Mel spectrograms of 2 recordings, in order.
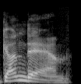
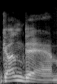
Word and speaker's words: Gundam: last life podcast we did when I said gun damn people thought that was so funny the way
